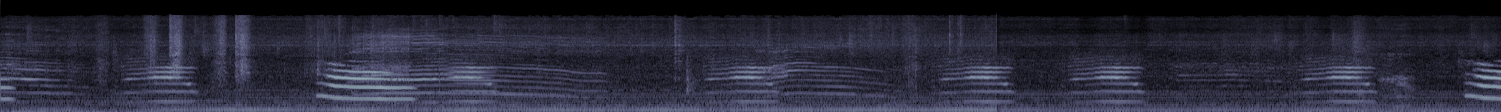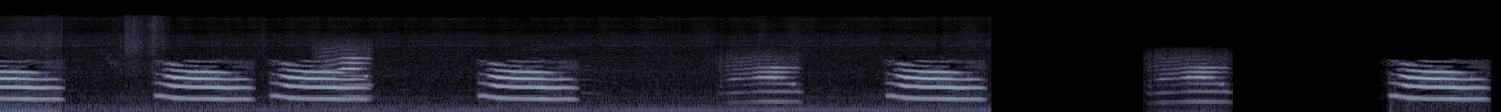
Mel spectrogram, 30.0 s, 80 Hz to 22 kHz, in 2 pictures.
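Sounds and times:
cat meowing: 0:00.0 - 0:02.0, 0:03.1 - 0:06.2, 0:07.0 - 0:15.7, 0:16.6 - 0:18.8, 0:19.8 - 0:21.0, 0:22.2 - 0:23.1, 0:23.9 - 0:24.9, 0:26.5 - 0:27.4, 0:28.9 - 0:29.9
steady low hum: 0:00.0 - 0:24.9.

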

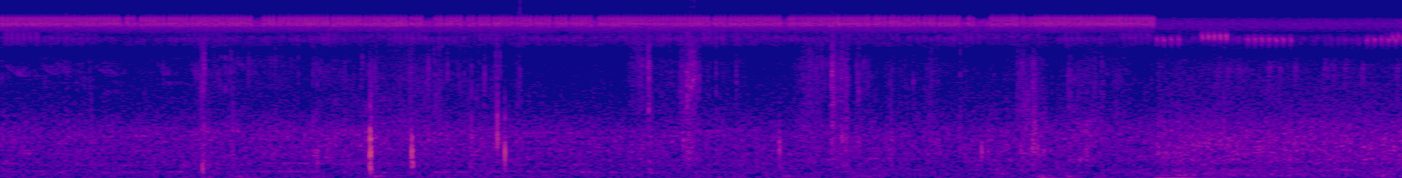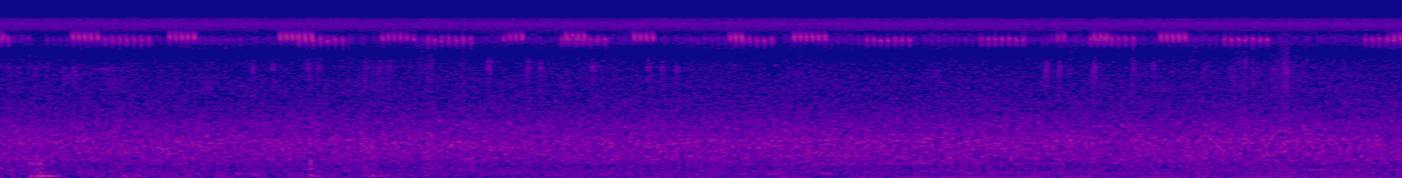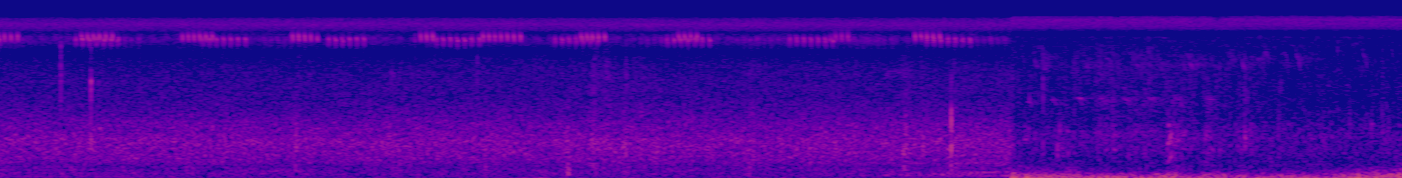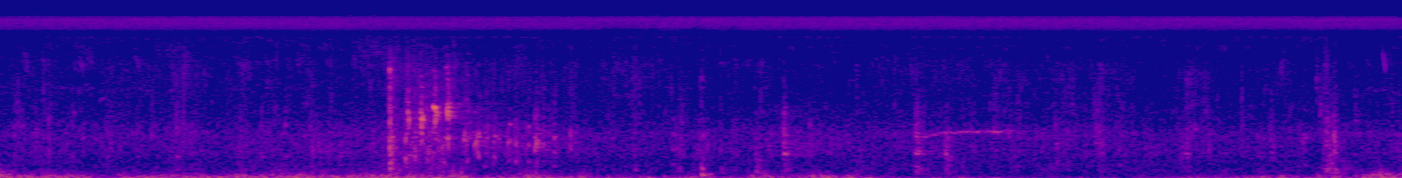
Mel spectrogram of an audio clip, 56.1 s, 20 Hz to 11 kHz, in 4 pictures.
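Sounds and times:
chicken calling: 0:46.1 - 0:47.6.

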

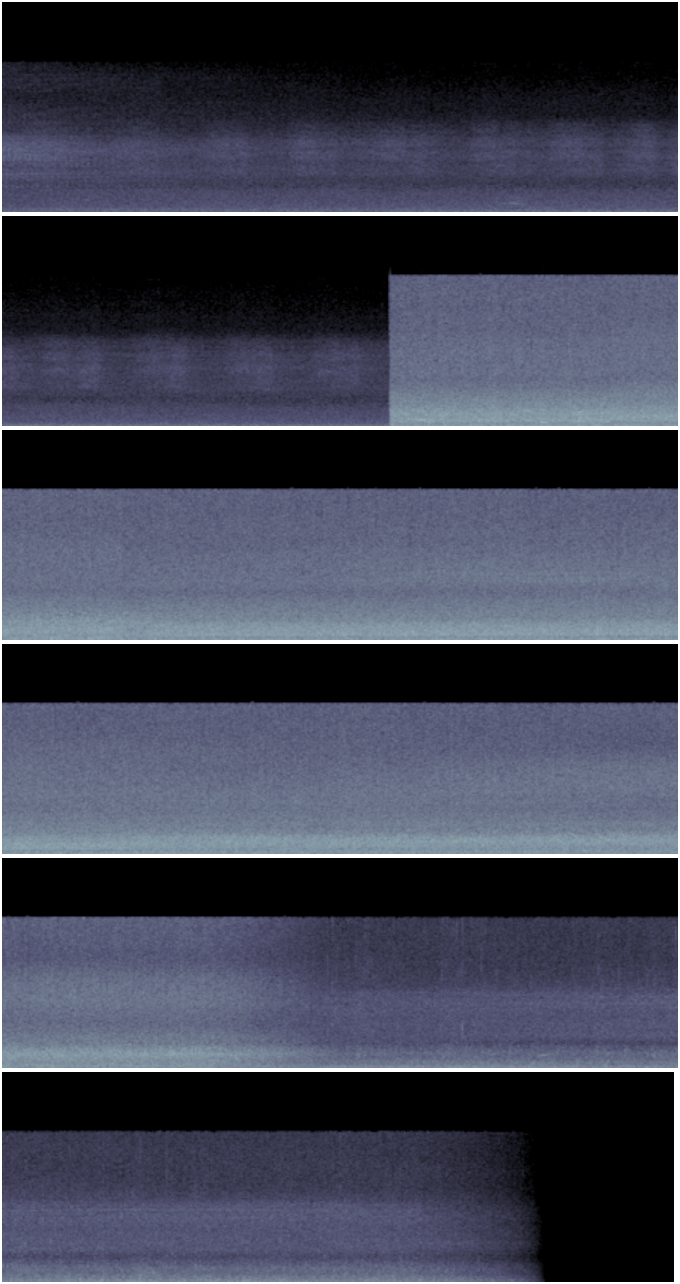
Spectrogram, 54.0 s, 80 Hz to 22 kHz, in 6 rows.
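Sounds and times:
water spilling over dam: 0:14.2 - 0:51.1
stream rushing over rocks: 0:14.2 - 0:51.9.

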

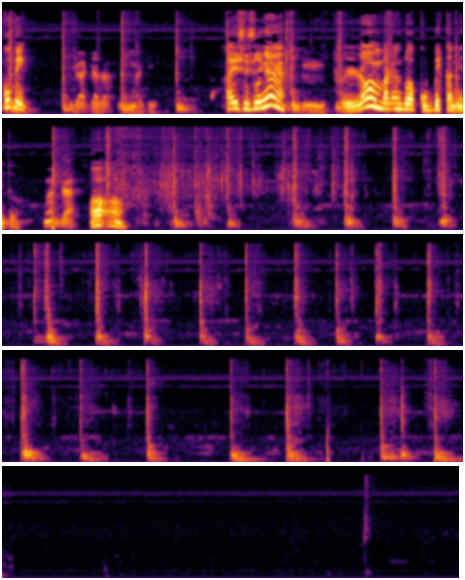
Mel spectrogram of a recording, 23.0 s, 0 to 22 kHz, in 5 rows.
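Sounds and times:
machete chopping wood: 0:00.0 - 0:15.5, 0:16.1 - 0:18.5.

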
